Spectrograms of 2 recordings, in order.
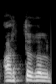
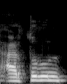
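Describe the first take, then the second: First: "ارتغل" with g sounded, last r dropped; last R silent. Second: "ارطغرل" as Arturul, no g sound; Turkish silent G. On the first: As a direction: say "ارتغل" as Artagal, skipping the second r. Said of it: "آخری والا آر جو ہے وہ پروننسیٹ نہیں ہوگا". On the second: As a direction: say "ارطغرل" Turkish-style, dropping the g. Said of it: "وہ جی کو silent کر کے". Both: Shown as a demonstration.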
